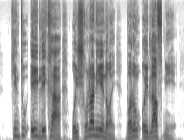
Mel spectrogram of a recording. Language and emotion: Bengali, neutral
